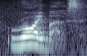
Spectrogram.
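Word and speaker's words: rooibos: really good information okay robust says here pronounced Roy buus only grows wildly in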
